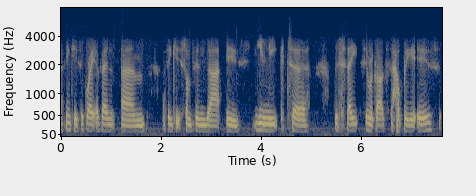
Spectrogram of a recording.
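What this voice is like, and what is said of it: English accent. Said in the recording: “You're hearing the wonderful accent of Laura Harvey ... had a great career in England”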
